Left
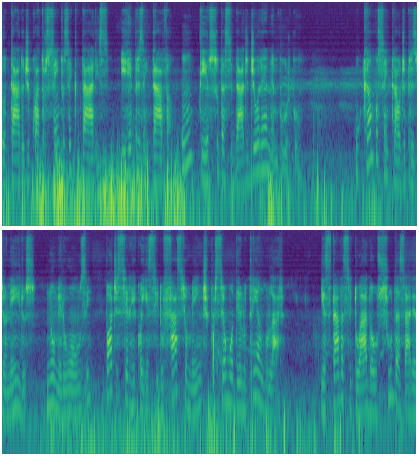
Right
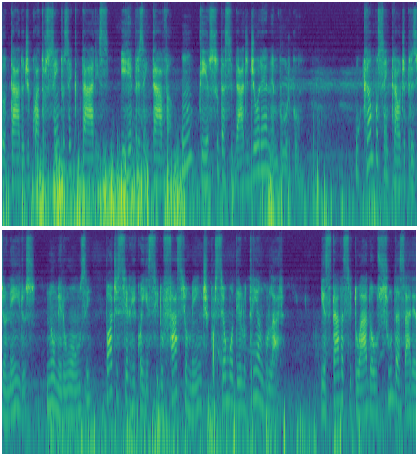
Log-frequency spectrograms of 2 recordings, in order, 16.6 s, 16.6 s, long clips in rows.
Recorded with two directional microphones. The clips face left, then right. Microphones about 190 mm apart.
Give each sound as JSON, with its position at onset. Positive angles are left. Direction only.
{"t": 0.0, "sound": "speech", "side_deg": 30}
{"t": 7.2, "sound": "speech", "side_deg": 30}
